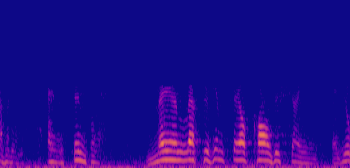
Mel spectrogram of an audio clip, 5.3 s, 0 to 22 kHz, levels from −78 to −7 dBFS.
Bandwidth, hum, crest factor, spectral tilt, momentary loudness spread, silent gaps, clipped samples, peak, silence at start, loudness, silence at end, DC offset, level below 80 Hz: 2.8 kHz; none; 20 dB; -10.5 dB/octave; 20 LU; none; under 0.1%; -22 dBFS; 0 s; -40 LUFS; 0 s; under 0.1%; -56 dBFS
